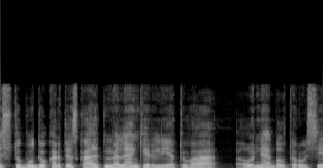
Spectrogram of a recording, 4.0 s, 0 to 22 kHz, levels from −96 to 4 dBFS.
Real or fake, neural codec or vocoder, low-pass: fake; codec, 44.1 kHz, 3.4 kbps, Pupu-Codec; 10.8 kHz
